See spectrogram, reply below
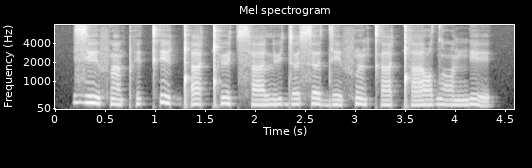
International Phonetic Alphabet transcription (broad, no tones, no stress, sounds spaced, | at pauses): z ɪ f ã pʰ ɪ kʰ ɪ ǃʼ a ǃʰ ʏ t͡sʰ a l y d œ s ə d e f ə̃ kʰ a ǃʰ a dˤ ã ŋ ɪ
